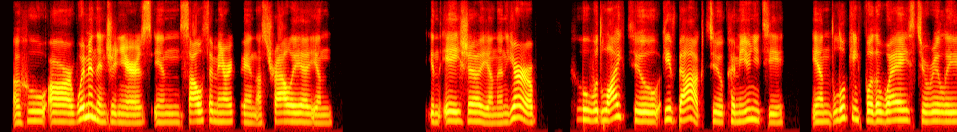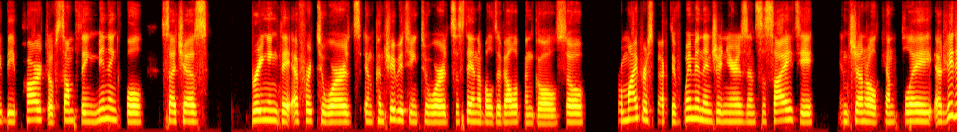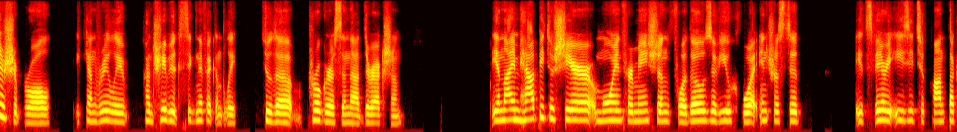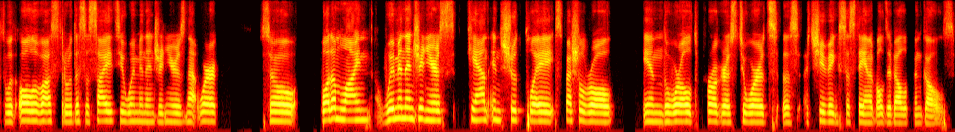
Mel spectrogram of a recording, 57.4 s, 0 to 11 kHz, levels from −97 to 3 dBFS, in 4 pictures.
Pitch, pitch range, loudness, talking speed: 185 Hz, 175-205 Hz, -20 LUFS, 130 wpm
